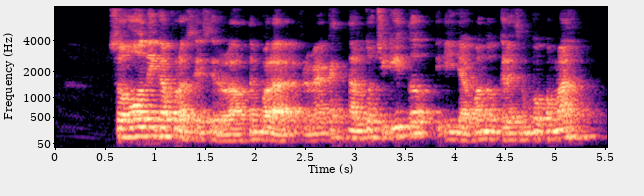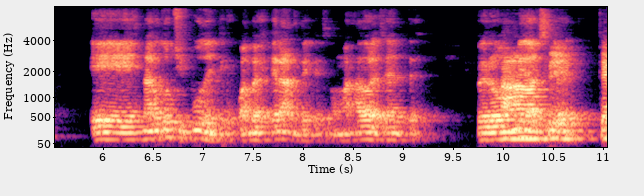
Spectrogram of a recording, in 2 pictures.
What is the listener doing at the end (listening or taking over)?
taking over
